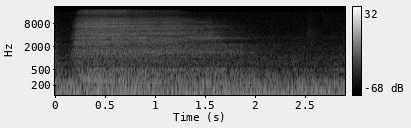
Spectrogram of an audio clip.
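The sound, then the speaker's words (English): A deep inhale during a guided breathing exercise: a long, soft, airy rush of breath begins just after the start, holds for over a second, then fades out, alone and fairly quiet. “Deep inhale.”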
